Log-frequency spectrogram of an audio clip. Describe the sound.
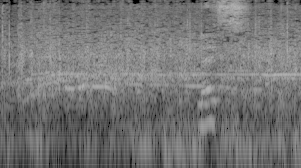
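An audience applauds a family steadily for about three seconds, a dense, even wash of clapping at constant loudness, with a few faint voices or calls mixed into the noise.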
